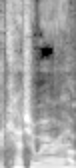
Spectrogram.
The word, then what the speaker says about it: Cachoeira: How do you say her last name? Cachoeira? – Yeah, Cachoeira.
